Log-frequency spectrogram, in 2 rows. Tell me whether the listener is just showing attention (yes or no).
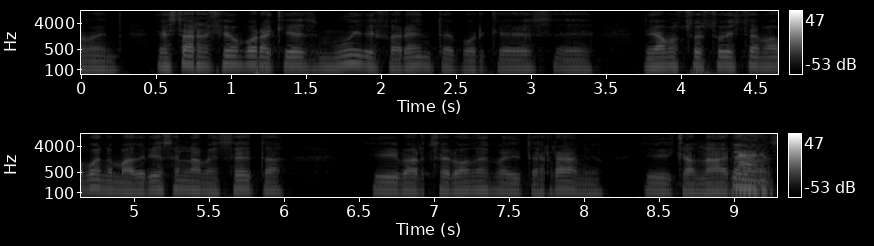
yes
